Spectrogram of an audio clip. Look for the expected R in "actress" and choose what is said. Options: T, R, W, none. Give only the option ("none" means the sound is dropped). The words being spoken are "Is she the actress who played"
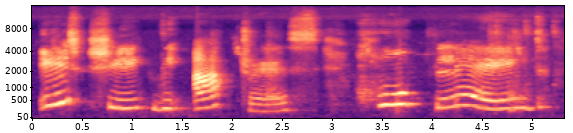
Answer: R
